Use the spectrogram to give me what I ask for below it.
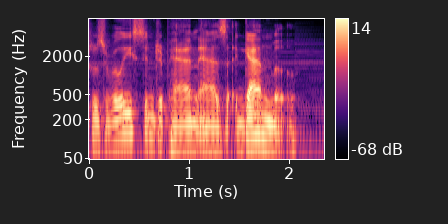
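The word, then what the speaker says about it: Gunnm: released in Japan as ganu which is the most proper pronunciation I could find and apparently a portmanto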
